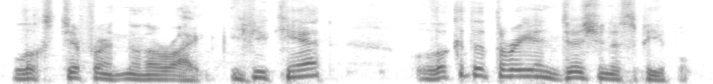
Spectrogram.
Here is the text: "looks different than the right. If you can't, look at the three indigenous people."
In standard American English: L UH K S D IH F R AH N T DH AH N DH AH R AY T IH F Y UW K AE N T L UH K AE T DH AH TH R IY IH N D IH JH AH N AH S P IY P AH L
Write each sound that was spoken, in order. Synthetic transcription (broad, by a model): L UH K S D IH F R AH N DH AH N DH AH R AY T IH F Y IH K AE N T L UH K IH T DH AH TH R IY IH N D IH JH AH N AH S P IY P L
